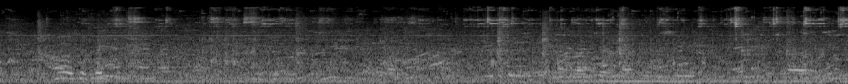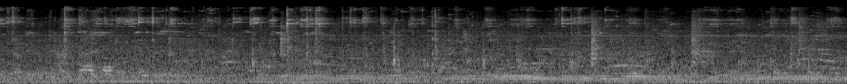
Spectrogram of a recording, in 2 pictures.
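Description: Horse hooves clop on pavement.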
